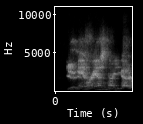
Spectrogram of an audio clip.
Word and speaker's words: Ayn Rand: Did I spell it right? Yeah. Ayn Rand? No, you got it right. No, you got it right. It's Ein. Ayn Rand.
